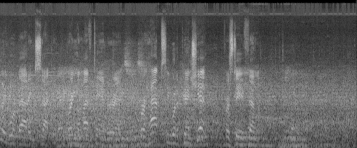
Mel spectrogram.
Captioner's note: cheers and applause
